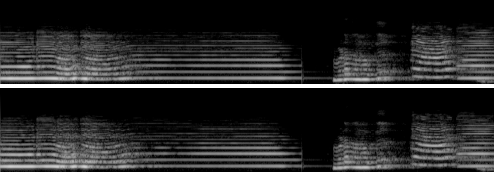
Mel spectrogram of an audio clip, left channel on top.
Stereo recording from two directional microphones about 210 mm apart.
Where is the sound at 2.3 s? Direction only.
5° left (ahead or behind).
